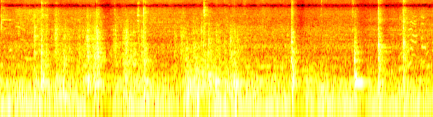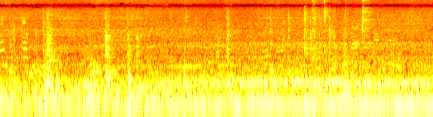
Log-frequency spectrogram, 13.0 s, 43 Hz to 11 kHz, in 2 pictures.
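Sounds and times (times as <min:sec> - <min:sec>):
sharp metallic knocks and clanks: 0:00.0 - 0:06.4
heavy machinery engine running: 0:00.0 - 0:13.0.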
